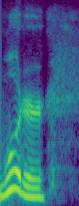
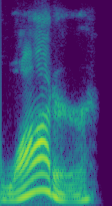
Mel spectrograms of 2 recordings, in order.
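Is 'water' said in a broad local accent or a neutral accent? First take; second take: broad local; neutral. First: It is said in a broad Philadelphia accent. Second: It is said in a neutral, clear accent. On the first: The speaker is at home among locals. "you have to sound like that" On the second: The speaker wants a wide audience to understand. "so that people understand"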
